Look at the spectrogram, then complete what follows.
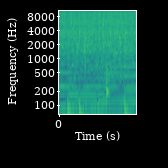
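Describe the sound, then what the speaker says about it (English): Fast-flowing water from a pump moving about 3,200 gallons per hour, a steady pouring rush with a few low thumps, close and continuous without talk. "the water is now flowing really fast"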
